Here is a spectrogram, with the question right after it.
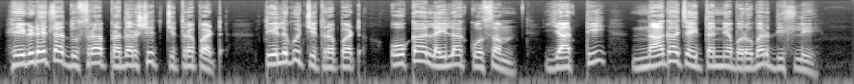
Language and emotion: Marathi, neutral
